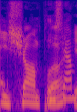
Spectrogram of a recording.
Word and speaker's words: Eixample: Eixample, is that how you say it? Eixample, yeah.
